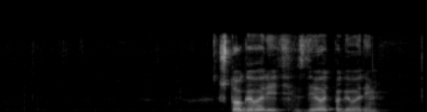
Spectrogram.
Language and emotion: Russian, neutral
